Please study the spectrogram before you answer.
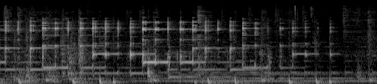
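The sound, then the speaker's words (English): A phone ringtone plays a bright, quick melodic tune of chiming electronic notes in a steady bouncing rhythm, clear, with no one talking over it. “That is gonna fuck up my podcast.”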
